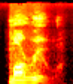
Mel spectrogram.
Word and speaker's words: Maru: And I'm going to say this is pronounced Maru. M-A-R-U.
